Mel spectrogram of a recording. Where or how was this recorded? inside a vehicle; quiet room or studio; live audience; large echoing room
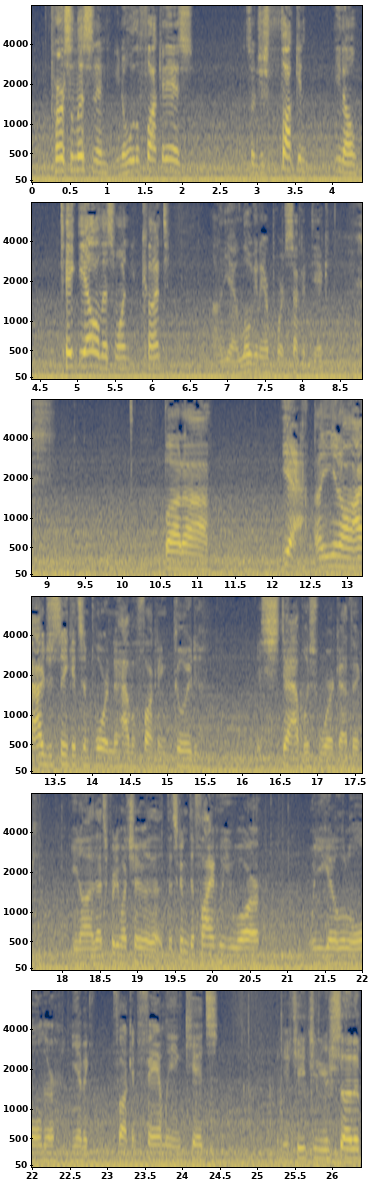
inside a vehicle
